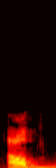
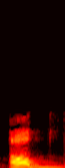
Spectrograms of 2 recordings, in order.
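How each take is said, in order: Both takes have the same delivery.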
